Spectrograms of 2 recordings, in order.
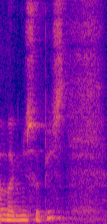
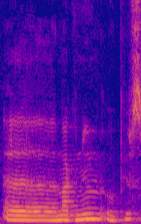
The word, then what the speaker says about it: Magnum Opus: Magnum Opus, pardon, ou je ne sais plus comment ça se prononce, bref. Moi, c'est Magnus Opus que je dis, même si c'est pas comme ça que ça se prononce.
